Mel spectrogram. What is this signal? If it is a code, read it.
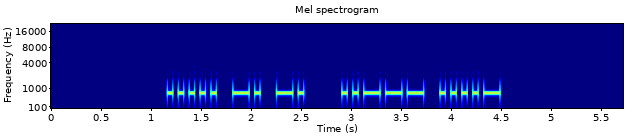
Morse code, heard as a keyed tone, about 22 wpm, 700 Hz. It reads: 5NN 24
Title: CQ WW DX Contest Exchange Encore - 22wpm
